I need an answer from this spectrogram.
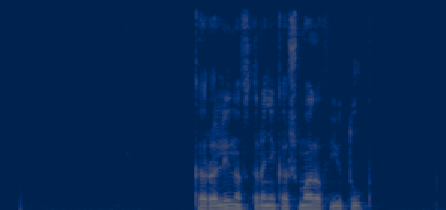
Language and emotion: Russian, neutral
